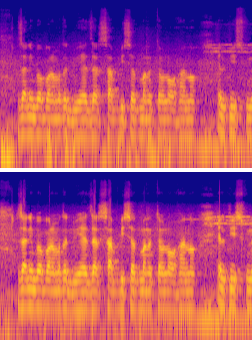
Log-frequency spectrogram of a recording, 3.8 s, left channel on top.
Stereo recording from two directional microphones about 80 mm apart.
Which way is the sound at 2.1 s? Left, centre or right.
Centre.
